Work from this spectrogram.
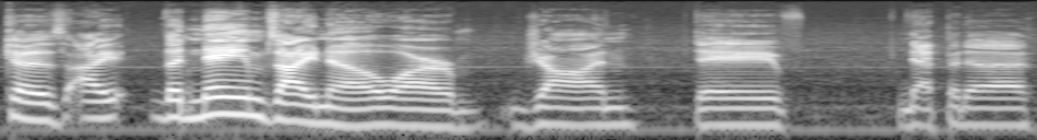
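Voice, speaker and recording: A man's voice: mid-range voice, fairly even intonation, slow pace, fairly bright tone, clear, resonant tone. A man hosting a casual reaction video, talking bluntly and swearing a lot. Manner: blunt, heavily profane.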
